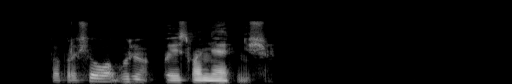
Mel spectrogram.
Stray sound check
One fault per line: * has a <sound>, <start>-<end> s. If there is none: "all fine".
all fine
